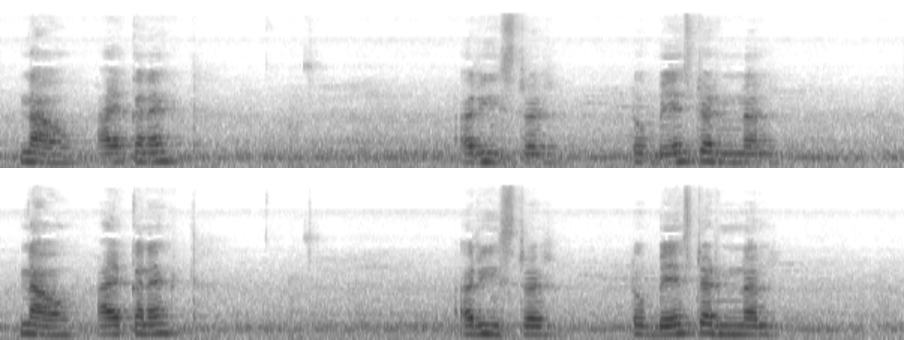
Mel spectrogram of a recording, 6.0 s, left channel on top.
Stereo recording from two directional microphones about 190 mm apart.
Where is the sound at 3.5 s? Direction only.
60° right (ahead or behind).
